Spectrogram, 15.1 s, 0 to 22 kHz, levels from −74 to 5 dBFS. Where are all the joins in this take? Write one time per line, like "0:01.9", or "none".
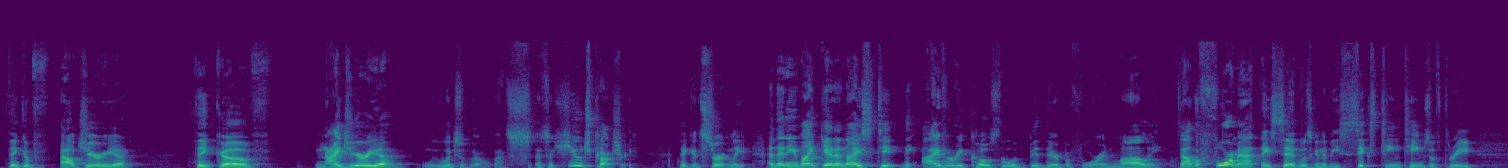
0:10.0
0:11.8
